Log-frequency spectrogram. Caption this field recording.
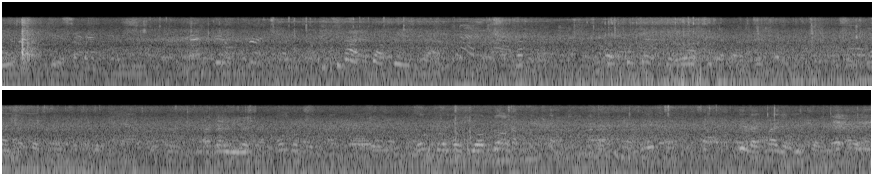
Street vendors outside the underground station selling peppers, radishes and lilies of the valley. (Also a nice example of folk etymology: the man shouting "vitaminpaprika" instead of "pritamine paprika") A tram leaves towards the end.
